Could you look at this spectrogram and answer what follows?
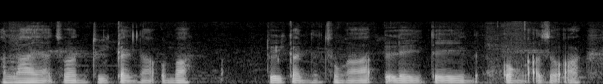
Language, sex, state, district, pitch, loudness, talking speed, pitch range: Mizo, male, Mizoram, Aizawl, 90 Hz, -21 LUFS, 190 wpm, 90-95 Hz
